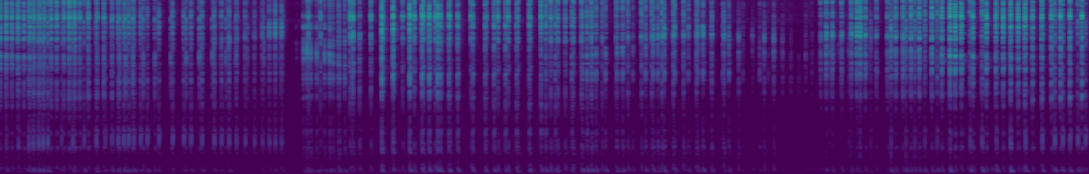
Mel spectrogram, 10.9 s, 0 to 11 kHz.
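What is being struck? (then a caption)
Plastic cassette tape case. Two green plastic stick tools tap rapidly on the edges of a small, hollow, clear plastic cassette tape case. The result is a dense stream of sharp, bright plastic clicks with almost no ring, pausing briefly around the 3- and 8-second marks.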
